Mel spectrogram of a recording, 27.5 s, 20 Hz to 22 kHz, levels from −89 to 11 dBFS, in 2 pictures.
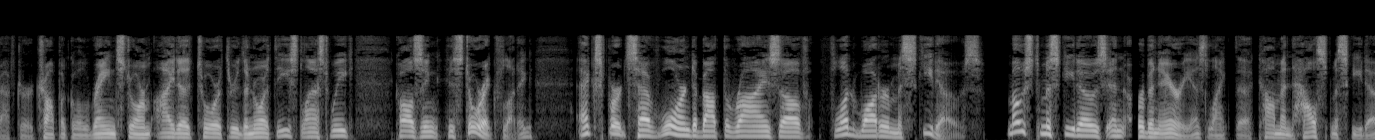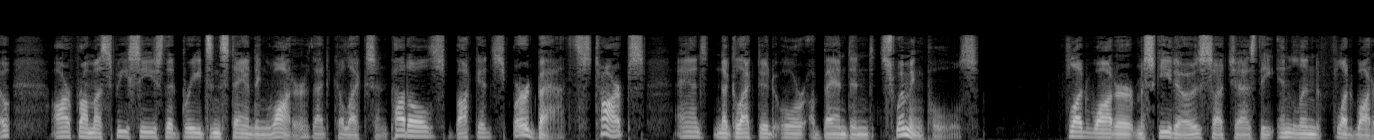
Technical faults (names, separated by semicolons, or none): low-delay AAC compression; AAC frame loss with muting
